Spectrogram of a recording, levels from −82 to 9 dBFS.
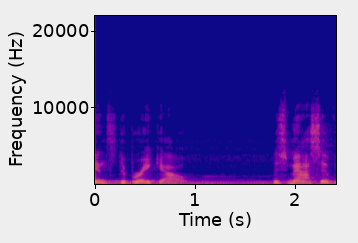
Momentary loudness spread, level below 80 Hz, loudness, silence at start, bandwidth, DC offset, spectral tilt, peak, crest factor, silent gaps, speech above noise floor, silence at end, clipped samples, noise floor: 20 LU; -72 dBFS; -32 LUFS; 0 s; 11 kHz; under 0.1%; -5 dB/octave; -14 dBFS; 18 dB; none; 20 dB; 0 s; under 0.1%; -51 dBFS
